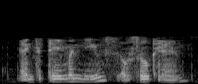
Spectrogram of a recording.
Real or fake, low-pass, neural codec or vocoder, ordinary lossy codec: fake; 3.6 kHz; codec, 16 kHz, 16 kbps, FreqCodec, larger model; MP3, 16 kbps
